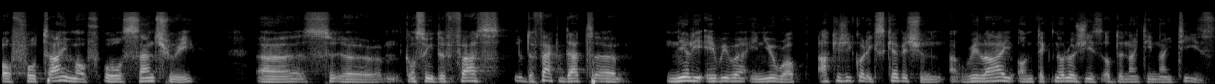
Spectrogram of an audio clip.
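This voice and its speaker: Over a quiet background, a man with a French accent talks at a moderate pace, his fairly high pitch carried by fairly even intonation. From France. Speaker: archaeologist. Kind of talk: conference presentation. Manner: halting.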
